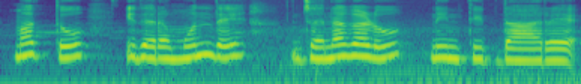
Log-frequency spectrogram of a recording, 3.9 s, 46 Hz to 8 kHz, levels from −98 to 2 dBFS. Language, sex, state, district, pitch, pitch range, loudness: Kannada, female, Karnataka, Mysore, 235 Hz, 225-255 Hz, -15 LUFS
